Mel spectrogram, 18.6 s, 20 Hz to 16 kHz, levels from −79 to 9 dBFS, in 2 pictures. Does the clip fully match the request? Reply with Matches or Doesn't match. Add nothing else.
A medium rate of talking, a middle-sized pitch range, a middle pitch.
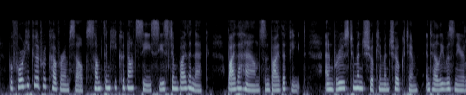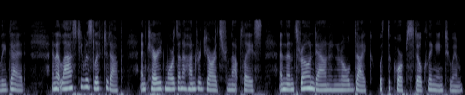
Doesn't match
